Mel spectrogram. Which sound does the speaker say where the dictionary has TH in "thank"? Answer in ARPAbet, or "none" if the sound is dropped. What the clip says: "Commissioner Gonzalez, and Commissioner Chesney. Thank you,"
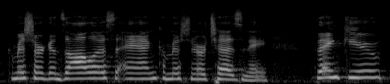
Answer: TH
